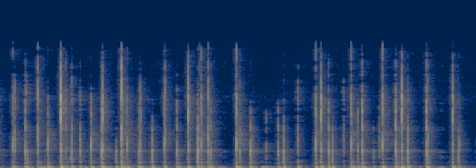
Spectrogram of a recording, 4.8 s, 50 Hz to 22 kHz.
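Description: Long nails tap and lightly scratch a small, hollow black plastic pot holding an artificial green plant. About 29 quick, crisp clicks come in a rapid, uneven rhythm over nearly five seconds. Each has a bright edge over a hollow low body and dies away almost at once.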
